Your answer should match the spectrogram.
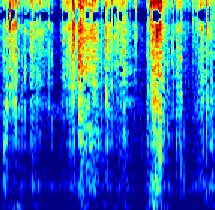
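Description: Foil wrapper of a trading-card pack being torn open and crinkled by hand, crackling in bursts, with the loudest rip about one and a half seconds in.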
